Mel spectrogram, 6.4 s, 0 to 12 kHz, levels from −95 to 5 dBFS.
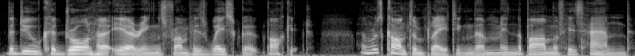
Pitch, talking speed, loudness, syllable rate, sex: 115 Hz, 200 wpm, -17 LUFS, 4.8 syllables/s, male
